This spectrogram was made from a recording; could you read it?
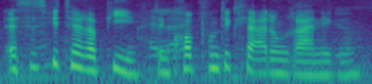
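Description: A woman's voice: mid-range voice, fast, loud music behind the voice, lightly acted. A woman voicing a dubbed interview with a dreamy young laundromat customer, reflective and conversational.

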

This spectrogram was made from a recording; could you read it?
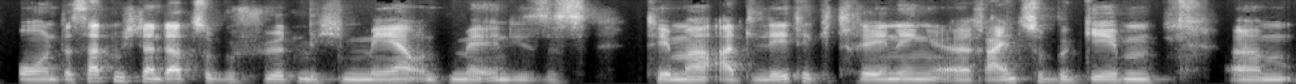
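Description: A young man in his twenties with a lowish voice talks through his coaching career. He explains at a relaxed pace and fills his pauses with hesitations. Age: 20s. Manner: relaxed, explanatory, with many fillers. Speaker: strength and conditioning coach. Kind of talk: podcast interview.

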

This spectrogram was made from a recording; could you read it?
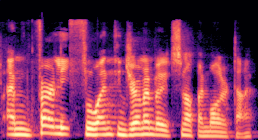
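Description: A man's voice: on the high side, quick pace. A man in conversation who mostly listens, adding short acknowledgements and brief probing questions. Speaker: interviewer. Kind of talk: casual conversation.

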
